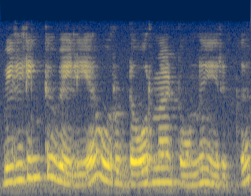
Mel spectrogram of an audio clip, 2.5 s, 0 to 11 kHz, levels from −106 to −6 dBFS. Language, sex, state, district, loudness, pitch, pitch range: Tamil, female, Tamil Nadu, Chennai, -16 LUFS, 280 Hz, 240-300 Hz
